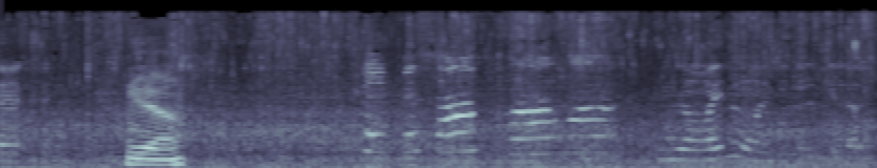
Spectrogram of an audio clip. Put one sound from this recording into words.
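A child talks and giggles close by.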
